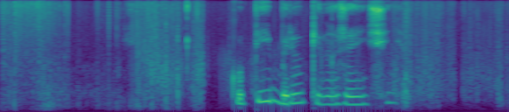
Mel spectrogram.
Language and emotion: Russian, sad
